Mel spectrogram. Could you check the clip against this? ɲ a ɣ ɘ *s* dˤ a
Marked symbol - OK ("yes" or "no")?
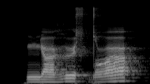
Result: yes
